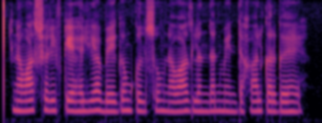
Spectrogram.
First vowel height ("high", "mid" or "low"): low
